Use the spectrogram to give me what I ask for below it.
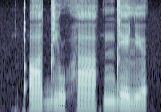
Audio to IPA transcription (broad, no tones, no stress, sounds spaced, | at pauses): qʼ a d i w h a | n d e lʲ ə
